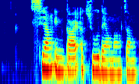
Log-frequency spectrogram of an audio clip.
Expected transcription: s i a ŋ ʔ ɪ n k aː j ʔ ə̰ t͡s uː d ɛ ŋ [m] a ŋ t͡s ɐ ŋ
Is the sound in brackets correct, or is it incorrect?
correct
